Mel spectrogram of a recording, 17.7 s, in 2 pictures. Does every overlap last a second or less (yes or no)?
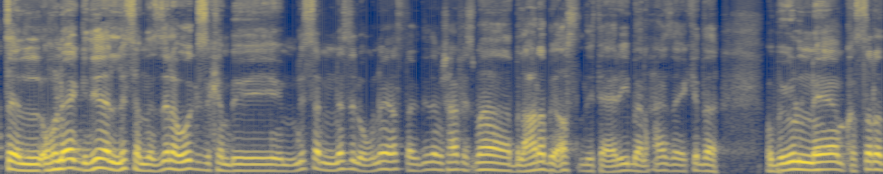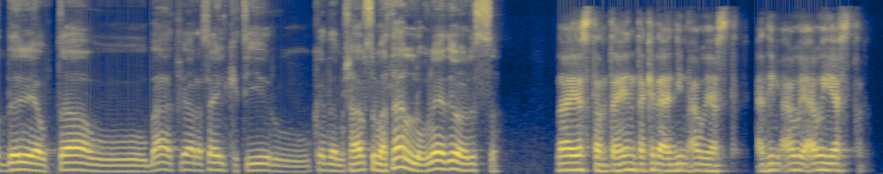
yes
